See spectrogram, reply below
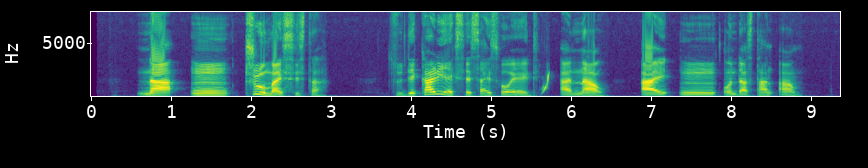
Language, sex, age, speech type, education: Nigerian Pidgin, male, 30-45, spontaneous, tertiary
